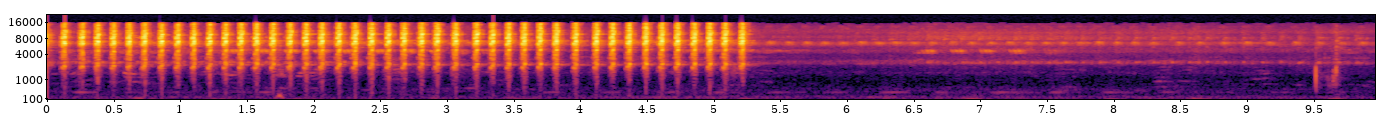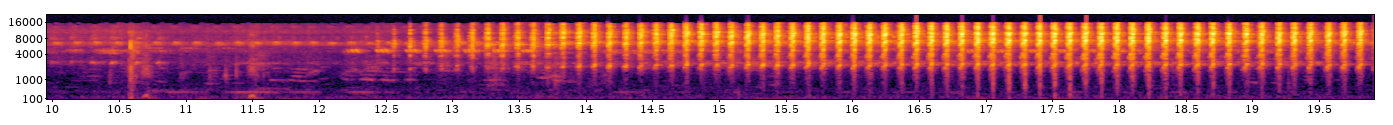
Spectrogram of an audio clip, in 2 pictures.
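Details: Grasshopper at midnight near Candi Borobudur producing loud, rhythmic, scratchy pulses about three per second, falling silent for some seconds with faint background murmurs and a thin whine, then building back into steady chirping.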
